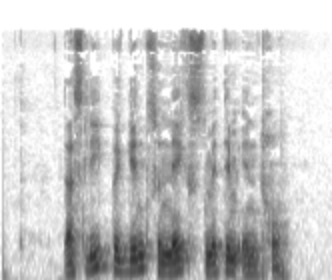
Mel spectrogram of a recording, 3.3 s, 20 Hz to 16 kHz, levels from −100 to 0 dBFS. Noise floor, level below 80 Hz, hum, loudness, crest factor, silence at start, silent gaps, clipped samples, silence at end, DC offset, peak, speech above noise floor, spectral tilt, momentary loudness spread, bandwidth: -64 dBFS; -50 dBFS; none; -28 LUFS; 18 dB; 0.65 s; none; under 0.1%; 0.45 s; under 0.1%; -10 dBFS; 37 dB; -5 dB/octave; 11 LU; 11.5 kHz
